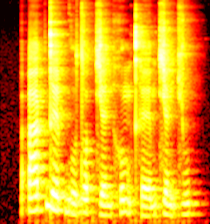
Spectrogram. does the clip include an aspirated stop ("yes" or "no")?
yes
